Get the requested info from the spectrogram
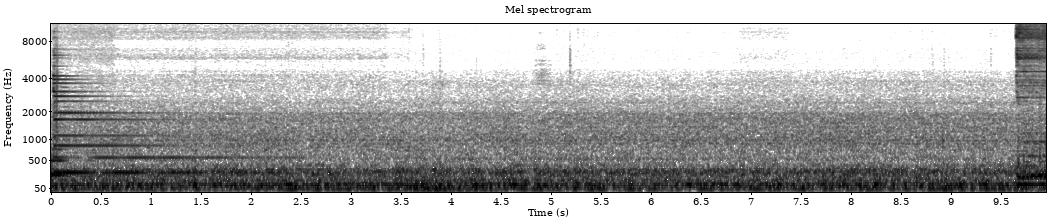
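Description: Steady low road and engine rumble heard inside a moving car's cabin. The last notes of guitar music fade out in the first couple of seconds, and music comes back in near the end.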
